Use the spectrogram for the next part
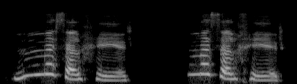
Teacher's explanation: you just skip the last part, which is the hamza or the glottal stop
